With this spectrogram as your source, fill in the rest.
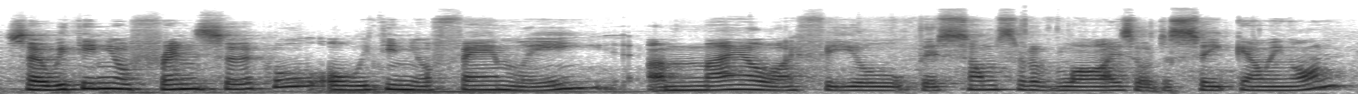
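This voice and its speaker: A woman giving a casual, unhurried tarot card reading while suffering from a very sore throat. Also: fairly low pitch, warm tone. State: very sore throat, may choke up.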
